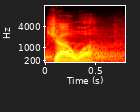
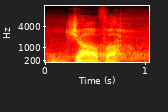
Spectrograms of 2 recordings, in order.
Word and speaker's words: Jawa: that has this brand it's called Jawa I think it's pronounced Java that's in the place in Indonesia however these are motorbikes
